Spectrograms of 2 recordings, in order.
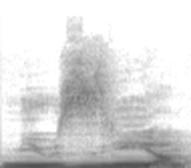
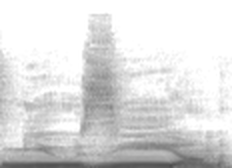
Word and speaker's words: museum: So notice you have that voiced Z sound, museum. And there are 3 sounds, museum, museum, museum.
